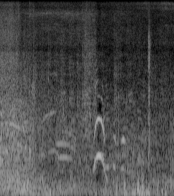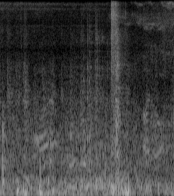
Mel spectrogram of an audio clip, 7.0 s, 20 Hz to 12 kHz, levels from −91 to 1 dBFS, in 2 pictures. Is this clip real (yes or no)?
yes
